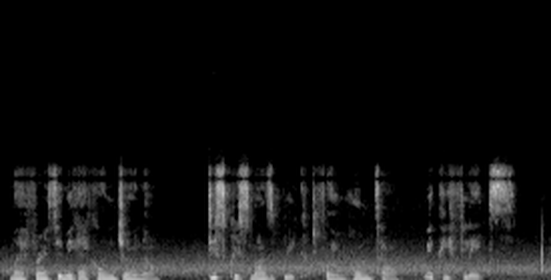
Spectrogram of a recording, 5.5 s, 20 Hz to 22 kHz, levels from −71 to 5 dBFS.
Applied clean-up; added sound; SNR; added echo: none; Wind; 12 dB; none.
